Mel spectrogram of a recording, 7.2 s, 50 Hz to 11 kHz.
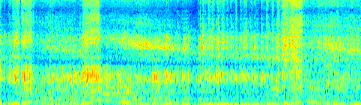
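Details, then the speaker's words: Dodge Charger Hellcat V8 with a Hellion twin-turbo kit, after the exhaust was finished and a flange changed to cure earlier exhaust-leak ticking: clean, crisp throttle blips with a light turbo whistle over each rev. Healthy revving, quieter engine. "You guys hear how quiet the motor is? Listen. Wow, you can hear the turbos more and everything. This thing sounds ridiculous. So much cleaner."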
